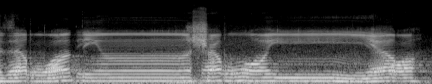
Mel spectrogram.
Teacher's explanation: Bukan wa may ya'mal tapi wa may ya'mal mithqala dzarratin syarran yarah, dzarratin seperti dia masuk pada hukum ikhfa tanwin kasrah tanwin bertemu dengan shin dibaca samar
